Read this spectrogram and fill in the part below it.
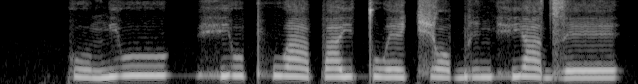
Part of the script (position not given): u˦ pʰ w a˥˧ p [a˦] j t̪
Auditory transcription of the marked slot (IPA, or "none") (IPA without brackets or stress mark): a˦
